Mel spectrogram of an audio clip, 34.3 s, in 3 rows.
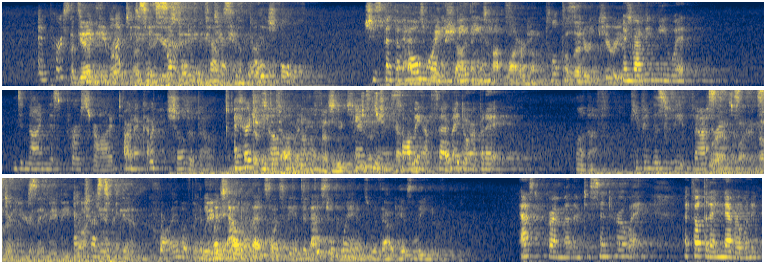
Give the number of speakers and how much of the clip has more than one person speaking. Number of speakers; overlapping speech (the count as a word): six, about 51%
